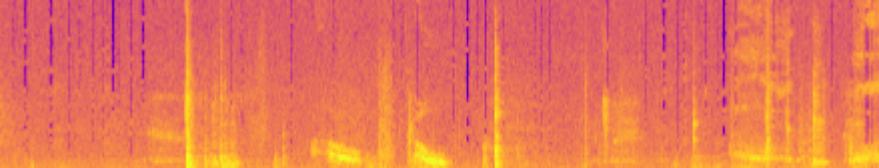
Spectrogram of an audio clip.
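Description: A few sharp clicks of plastic toy tea-set pieces being handled, the loudest about two seconds in. In between come two short falling-pitch vocal sounds from a child.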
